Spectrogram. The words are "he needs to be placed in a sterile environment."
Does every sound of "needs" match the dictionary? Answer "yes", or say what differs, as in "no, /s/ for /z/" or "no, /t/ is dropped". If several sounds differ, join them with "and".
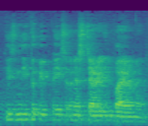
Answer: no, /z/ is dropped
